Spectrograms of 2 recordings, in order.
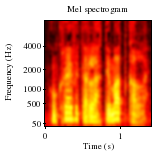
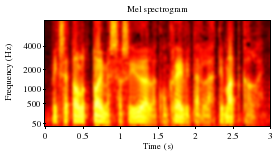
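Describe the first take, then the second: First: Higher-pitched, puzzled echo question; very astonished. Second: Louder, mildly snappish reproach. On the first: Valet echoing the count's question, very astonished. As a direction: repeat it back in astonishment. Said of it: "kysyi palvelija hyvin hämmästyen". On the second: Count rebuking his father's valet on the stairs, snappish. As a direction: take the servant to task, testily. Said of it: "lausui tiuskaisevalla äänellä". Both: A narrator's reading.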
